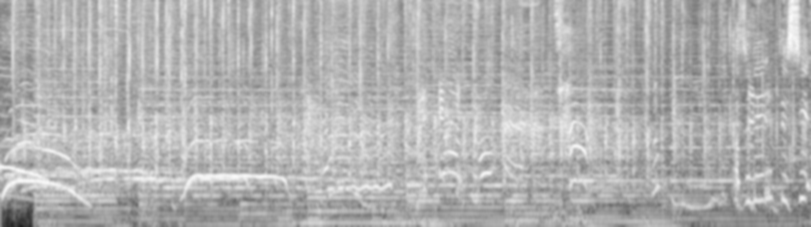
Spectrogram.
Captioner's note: Applåder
